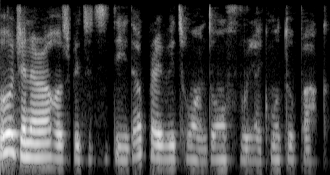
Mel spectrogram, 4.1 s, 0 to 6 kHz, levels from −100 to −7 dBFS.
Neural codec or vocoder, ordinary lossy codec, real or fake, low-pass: none; none; real; 5.4 kHz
